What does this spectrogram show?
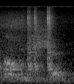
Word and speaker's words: hanche: And so that's same word here, only the H is silent in French, so it is hanche.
